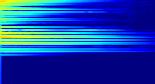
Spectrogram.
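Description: A bright, high-pitched chime sound effect rings out and fades away over about a second and a half.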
